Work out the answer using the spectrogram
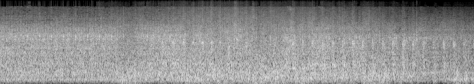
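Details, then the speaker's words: Idling engine with rapid sharp knocking, about three raps a second, from a failed connecting rod bearing; the rod knock is getting worse. "Hear it? Hear that? Literally a knocking sound."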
